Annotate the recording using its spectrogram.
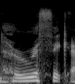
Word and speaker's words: horrific: An horrific accident. Again, horrific, horrific, stresses on the second syllable, not the first.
